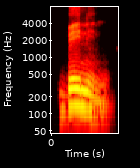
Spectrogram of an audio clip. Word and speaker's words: Banin: So it's spelled B-A, but it's pronounced Benin.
